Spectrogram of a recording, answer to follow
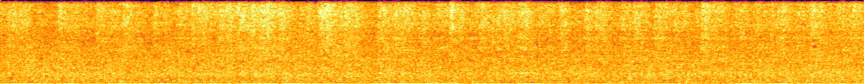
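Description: Steady background noise with a low rumble and no distinct events.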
